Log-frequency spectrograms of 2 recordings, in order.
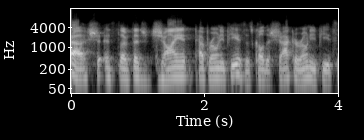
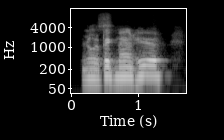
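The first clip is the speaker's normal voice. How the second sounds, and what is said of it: Shaquille O'Neal impression. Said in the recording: “a good Shaq impression”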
